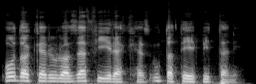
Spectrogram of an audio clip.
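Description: A man's voice: medium pitch, dark tone, pitched above the performer's own voice, natural voice. A man reading an audiobook, voicing a weary, hot-tempered legion captain who threatens and coaxes a prisoner. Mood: coaxing. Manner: threatening, then coaxing and falsely friendly.

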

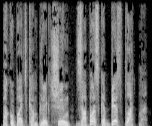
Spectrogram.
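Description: An eager tyre seller, as a man puts him on, pushing his wares in broken grammar. The husky voice climbs high and bounces. Dry, close storybook recording. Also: very animated, a little slow, no echo, full character voice. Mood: eager salesman. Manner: broken grammar, pushy salesman. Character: eager male tyre-shop car, Italian.

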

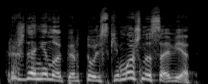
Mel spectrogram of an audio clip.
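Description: A man playing a sly little thief who speaks high and soft, fawning and cheeky. The voice is light and raised in pitch and gets quieter to coax the listener, with a dry sound. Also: big pitch swings, moderate pace, no room sound. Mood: wheedling. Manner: ingratiating, hoarse-voiced, playful. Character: cheeky small-time male thief, wheedling and sly.

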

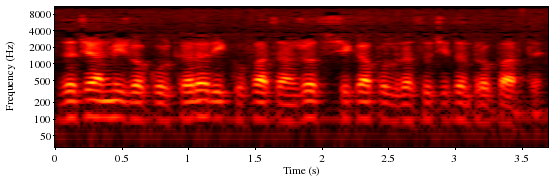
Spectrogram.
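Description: A man narrating a thriller audiobook in a steady, grave reading. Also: on the low side, breathy edge, lo-fi sound.

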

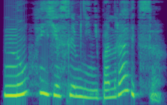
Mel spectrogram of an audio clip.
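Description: A woman's voice: high voice, animated, a little slow, warm tone, dry recording, clean studio sound, voice pushed up. A woman voicing a spoiled, snobbish young female student who talks in a scornful, whiny way.

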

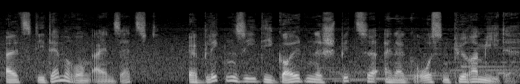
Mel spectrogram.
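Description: Over music, a man narrates a children's audiobook in an expressive storytelling manner. His voice is on the low side and moves at a normal speed.

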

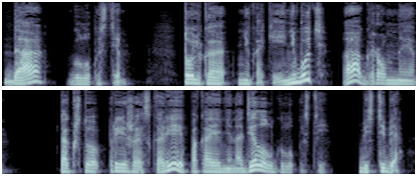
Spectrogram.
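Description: Woman voicing husband figure, low pitch, mock-pompous, teasing, dry close sound. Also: expressive, moderate pace, darkish tone, breathy edge, no echo, exaggerated voice. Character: teasing, self-important rich husband.

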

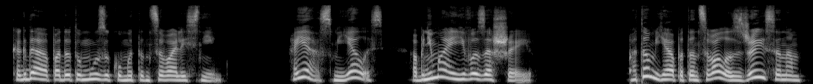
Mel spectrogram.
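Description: Woman audiobook narrator, mid-pitched, steady storytelling. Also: no echo, clean studio sound. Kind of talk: first-person novel narration.

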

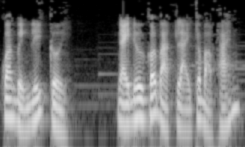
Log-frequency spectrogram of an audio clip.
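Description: Male narrator, audiobook novel, steady storytelling, low voice, husky. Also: fast talker, faint music behind.

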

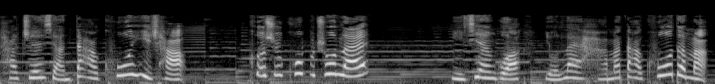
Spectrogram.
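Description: A woman storyteller reading a children's story aloud in an expressive, unhurried way. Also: high voice, soft background music.

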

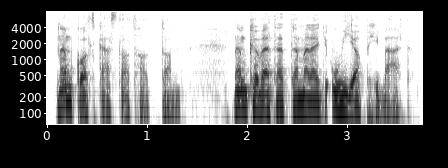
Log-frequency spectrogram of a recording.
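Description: A man's voice: on the low side, expressive, a little mellow, breathy edge, no echo, studio quality. A man narrating a novel in the first person in a brooding, inward way. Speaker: audiobook narrator.

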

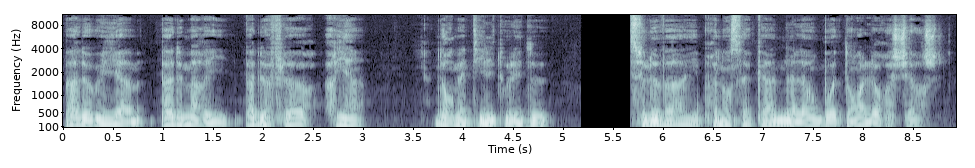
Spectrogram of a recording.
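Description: Husky low-voiced male narrator. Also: steady tone, a little slow, mellow. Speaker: audiobook reader. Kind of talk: novel narration.

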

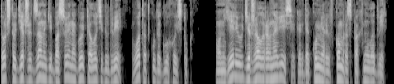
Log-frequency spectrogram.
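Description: A man narrating an audiobook in a steady, measured storytelling manner. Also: medium pitch, no echo, clean studio sound. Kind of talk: audiobook reading.

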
